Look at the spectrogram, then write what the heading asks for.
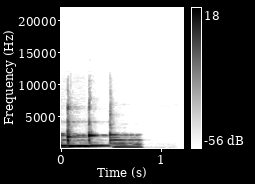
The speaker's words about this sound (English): Put the old phone on do not disturb. Rookie mistake.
